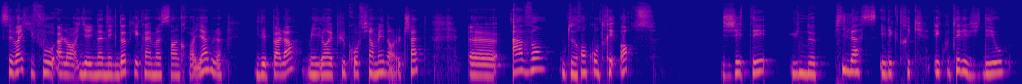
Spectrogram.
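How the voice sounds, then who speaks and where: Her medium-pitched voice keeps a fairly even intonation as the woman talks at a moderate pace. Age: 20s. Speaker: gaming youtuber reacting to old videos. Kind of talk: casual reaction commentary. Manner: calmer, more composed voice than before.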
